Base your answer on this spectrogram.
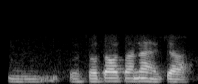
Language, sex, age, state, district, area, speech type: Urdu, male, 18-30, Bihar, Saharsa, rural, conversation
